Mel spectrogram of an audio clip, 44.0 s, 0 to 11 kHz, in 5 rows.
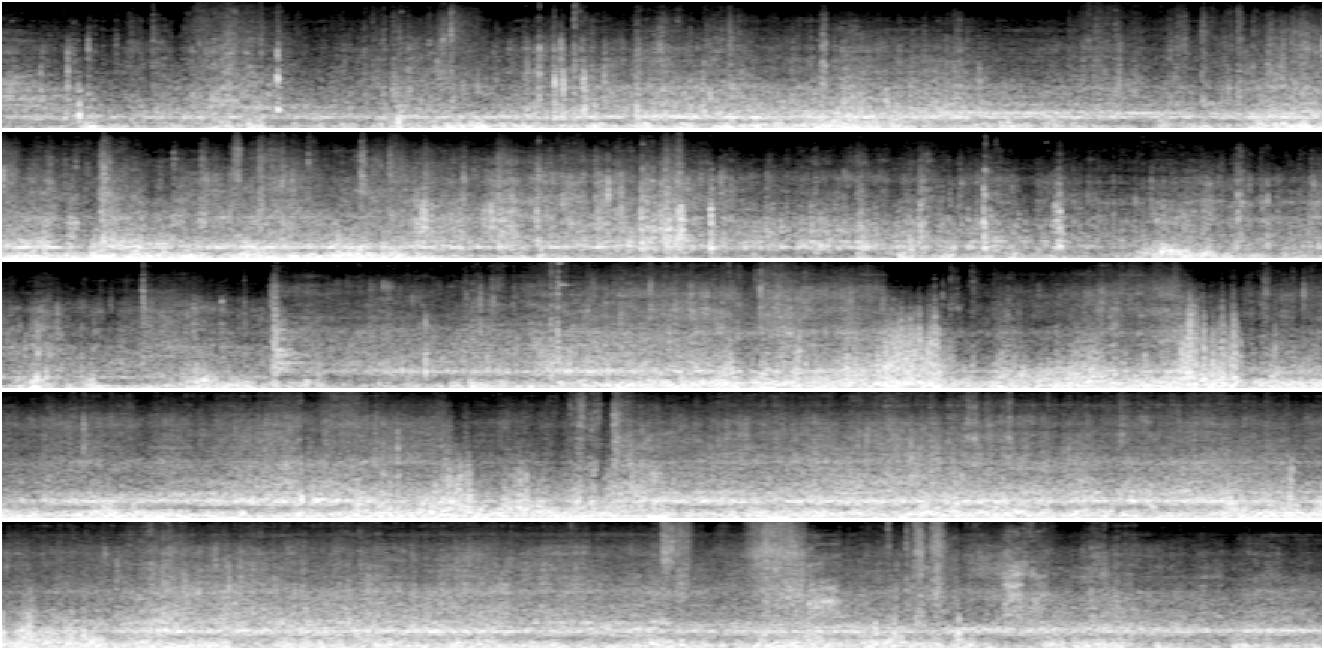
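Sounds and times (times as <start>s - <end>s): bike tyres rolling on gravel: 0.0s - 44.0s
wind buffeting microphone: 0.0s - 44.0s.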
